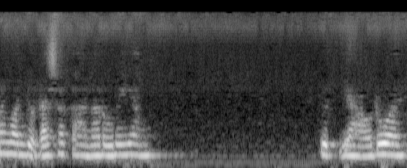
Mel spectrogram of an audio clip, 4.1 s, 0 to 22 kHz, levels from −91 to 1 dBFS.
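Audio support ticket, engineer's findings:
Generation loss, whole clip of speech: swirly, hollow, smeared consonant attacks. Likely repeated lossy re-encoding, about ten passes, consistent with Vorbis near 60 kbit/s. Spectrogram: hard ceiling at 16.6 kHz, speckled holes and smeared onsets; waveform transients softened.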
